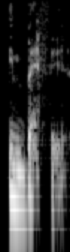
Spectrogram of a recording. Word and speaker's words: imbécil: Imbécil. I like the Spanish. Imbécil. That's how they say it in Spain.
